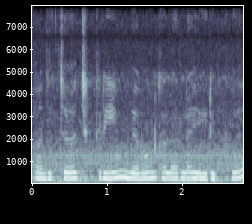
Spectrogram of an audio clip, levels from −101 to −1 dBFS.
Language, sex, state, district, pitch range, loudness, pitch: Tamil, female, Tamil Nadu, Nilgiris, 245-260 Hz, -13 LUFS, 255 Hz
